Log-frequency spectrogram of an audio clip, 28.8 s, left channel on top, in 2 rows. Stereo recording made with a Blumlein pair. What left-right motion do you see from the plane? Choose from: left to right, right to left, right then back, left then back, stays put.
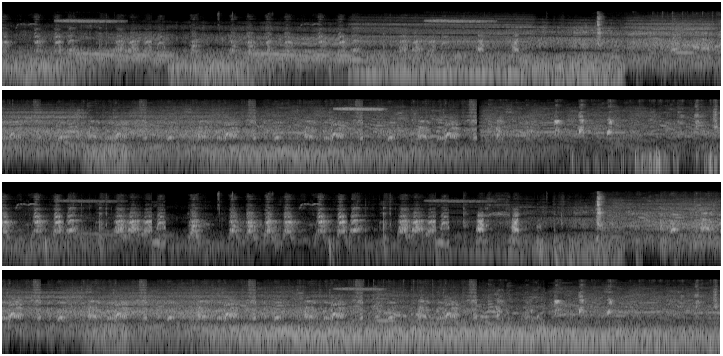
left to right.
